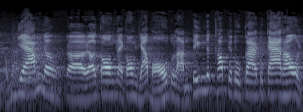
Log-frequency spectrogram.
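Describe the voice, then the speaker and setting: A high, bright Southern Vietnamese man playing up a stage comedy sketch, all exclamations and teasing. His voice rings out in a large theater hall with a long reverb and a faint hiss underneath. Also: quick pace.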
